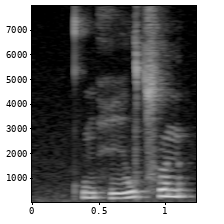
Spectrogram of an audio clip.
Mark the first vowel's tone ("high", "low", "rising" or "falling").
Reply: low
